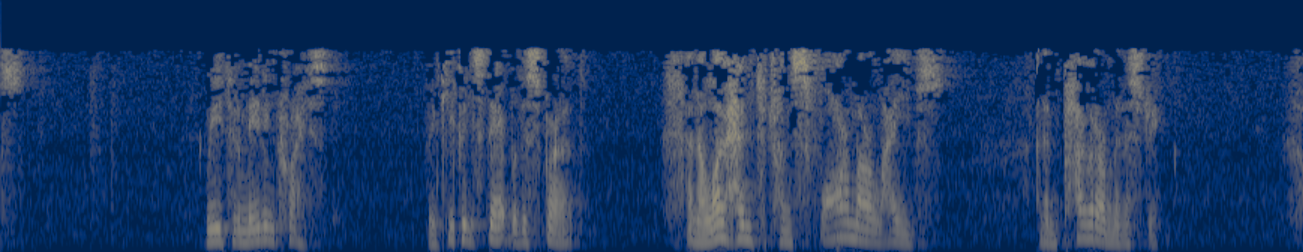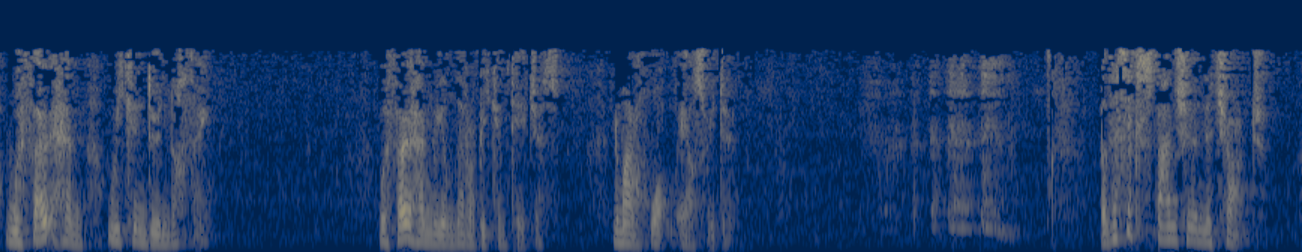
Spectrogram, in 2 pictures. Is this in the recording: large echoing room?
yes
